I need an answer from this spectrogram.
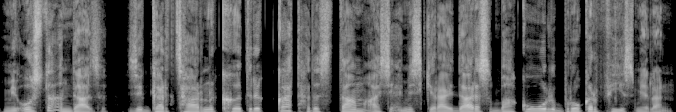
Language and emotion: Kashmiri, surprised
